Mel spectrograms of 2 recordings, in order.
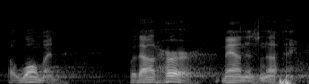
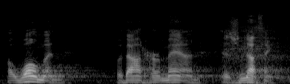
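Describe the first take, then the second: First: A pause comes after her, before man. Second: Pauses come after woman and after man.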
